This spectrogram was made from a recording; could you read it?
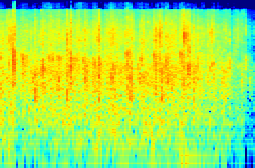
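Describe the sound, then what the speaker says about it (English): An audience at a children's center annual meeting breaks into brief, dense applause. The clapping is steady and fairly close and fades out quickly at the end. "You deserve our applause."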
